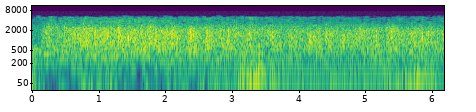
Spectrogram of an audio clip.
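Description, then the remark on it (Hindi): Sustained applause from an audience as an honoured guest is presented with a shawl at a ceremony, a dense steady wash of many hands clapping for several seconds at even loudness, with no voices rising above it. “सभी तालियों से”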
